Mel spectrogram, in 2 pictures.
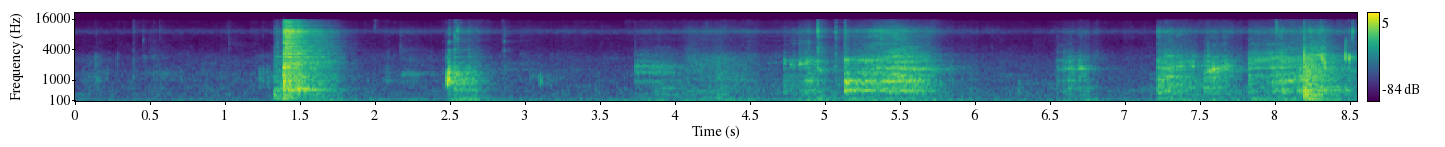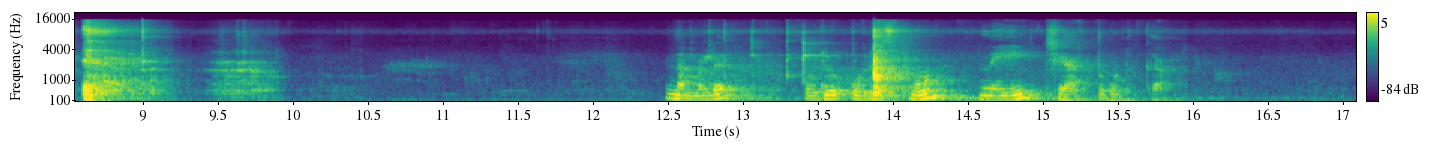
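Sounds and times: ladle scraping a metal pot: 0:04.3 - 0:05.9, 0:06.5 - 0:10.0.

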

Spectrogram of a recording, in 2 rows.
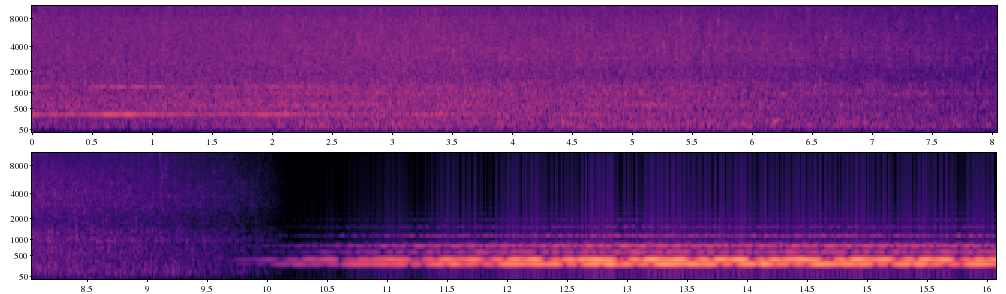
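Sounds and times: running water rushing: 0:00.0 - 0:09.9.

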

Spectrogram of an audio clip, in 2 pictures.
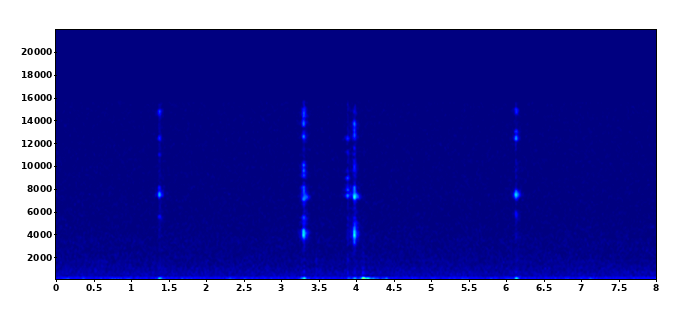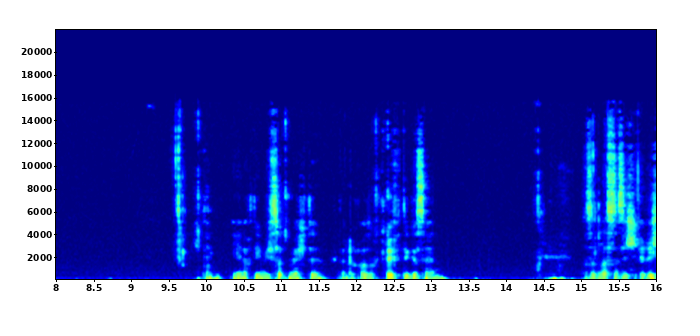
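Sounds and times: computer mouse clicks: 0:01.3 - 0:01.5, 0:03.2 - 0:04.3, 0:06.0 - 0:06.3.

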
